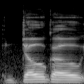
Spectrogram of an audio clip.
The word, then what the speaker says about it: Dogo: and I'm going to read it to you and in this version we're using the Japanese pronunciation of the characters names so Dogo equals Dow Wu and Zen gen equals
